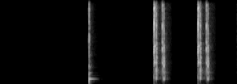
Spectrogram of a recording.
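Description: Animated end-screen sound effects: a single short pop about a second in as a Subscribe button appears, then a quick double click near the end.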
